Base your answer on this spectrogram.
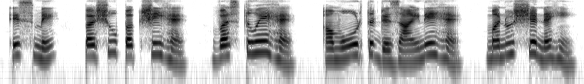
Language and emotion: Hindi, neutral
